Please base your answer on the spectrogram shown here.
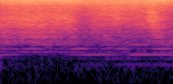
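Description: Paint sprays steadily from an airbrush onto a Cthulhu Death May Die miniature, a continuous close hiss that swells and eases slightly over under two seconds, with no voices.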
